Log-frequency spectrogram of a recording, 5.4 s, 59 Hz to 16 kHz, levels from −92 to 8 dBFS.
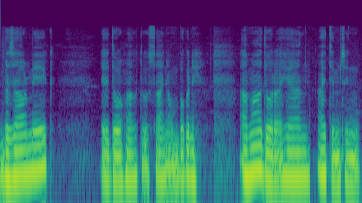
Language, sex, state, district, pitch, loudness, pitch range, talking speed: Mizo, male, Mizoram, Aizawl, 120 Hz, -15 LUFS, 115-130 Hz, 175 wpm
